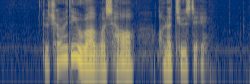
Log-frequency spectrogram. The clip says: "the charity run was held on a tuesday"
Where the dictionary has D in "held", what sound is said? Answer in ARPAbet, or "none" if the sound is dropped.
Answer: none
